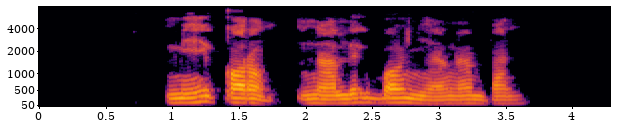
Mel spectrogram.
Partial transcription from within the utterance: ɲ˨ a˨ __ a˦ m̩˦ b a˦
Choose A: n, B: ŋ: B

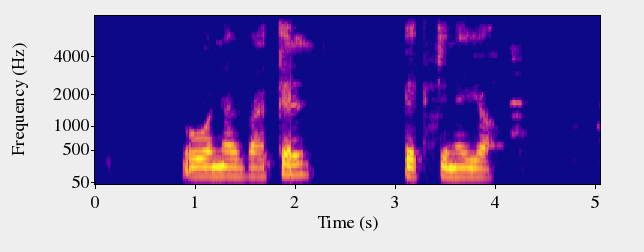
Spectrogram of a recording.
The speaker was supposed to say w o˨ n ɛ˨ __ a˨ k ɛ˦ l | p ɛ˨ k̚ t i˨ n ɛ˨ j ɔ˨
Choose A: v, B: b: A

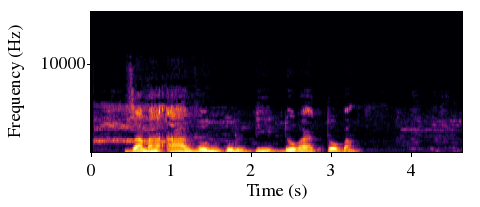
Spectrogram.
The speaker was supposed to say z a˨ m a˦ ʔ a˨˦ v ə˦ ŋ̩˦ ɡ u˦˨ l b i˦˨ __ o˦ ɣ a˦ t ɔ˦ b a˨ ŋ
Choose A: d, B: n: A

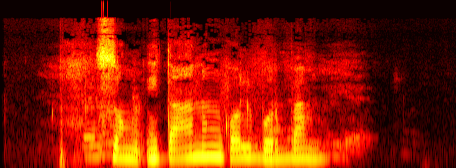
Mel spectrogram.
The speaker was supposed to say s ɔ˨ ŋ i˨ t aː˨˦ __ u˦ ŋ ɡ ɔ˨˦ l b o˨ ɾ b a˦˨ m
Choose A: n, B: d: A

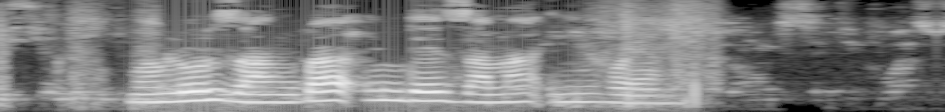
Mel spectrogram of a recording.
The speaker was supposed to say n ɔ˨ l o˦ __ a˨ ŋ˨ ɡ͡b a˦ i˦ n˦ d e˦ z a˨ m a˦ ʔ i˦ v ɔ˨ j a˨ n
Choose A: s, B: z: B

